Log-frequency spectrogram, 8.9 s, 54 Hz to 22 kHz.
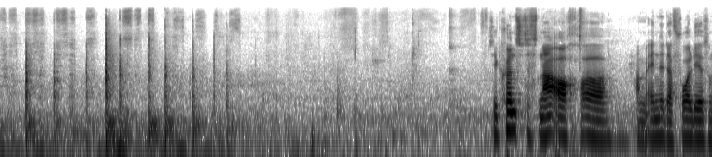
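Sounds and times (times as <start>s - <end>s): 
writing on a board during a lecture: 0.0s - 3.1s
speech: 6.2s - 8.8s.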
